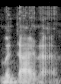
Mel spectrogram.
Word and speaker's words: Medina: Medina Ohio sorry and Ohio is actually pronounced Madina I went thrifting there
